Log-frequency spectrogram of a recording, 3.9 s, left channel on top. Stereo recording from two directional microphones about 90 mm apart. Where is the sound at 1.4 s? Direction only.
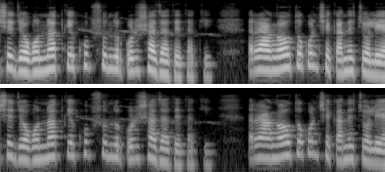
55° left (ahead or behind).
